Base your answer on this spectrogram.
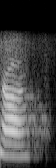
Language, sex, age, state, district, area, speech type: Odia, female, 45-60, Odisha, Sambalpur, rural, conversation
